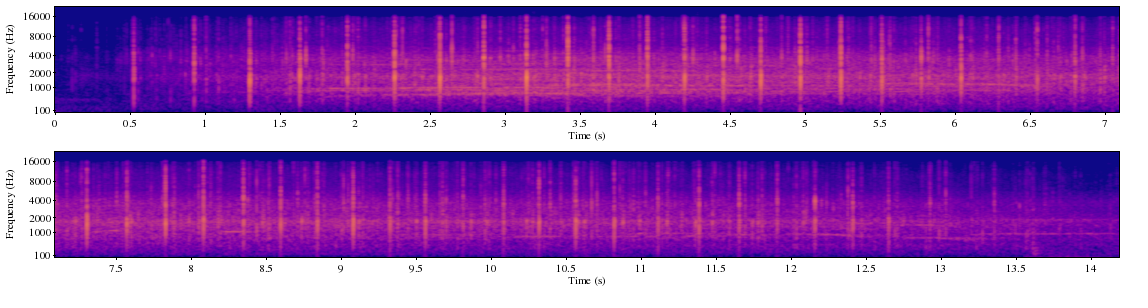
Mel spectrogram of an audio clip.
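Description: Audience applause for graduates with distinction at a Colorado State University College of Health and Human Sciences commencement rises quickly from silence into sustained clapping across a large hall, holding steady and then thinning slightly toward the end.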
